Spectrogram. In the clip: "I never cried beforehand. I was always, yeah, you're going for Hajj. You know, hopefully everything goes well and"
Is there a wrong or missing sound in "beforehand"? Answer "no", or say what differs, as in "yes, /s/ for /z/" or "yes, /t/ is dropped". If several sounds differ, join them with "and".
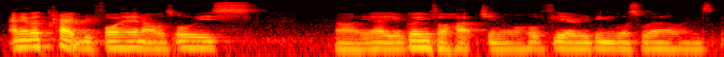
yes, /d/ is dropped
